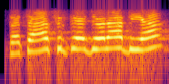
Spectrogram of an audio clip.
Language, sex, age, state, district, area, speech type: Maithili, female, 60+, Bihar, Muzaffarpur, urban, conversation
